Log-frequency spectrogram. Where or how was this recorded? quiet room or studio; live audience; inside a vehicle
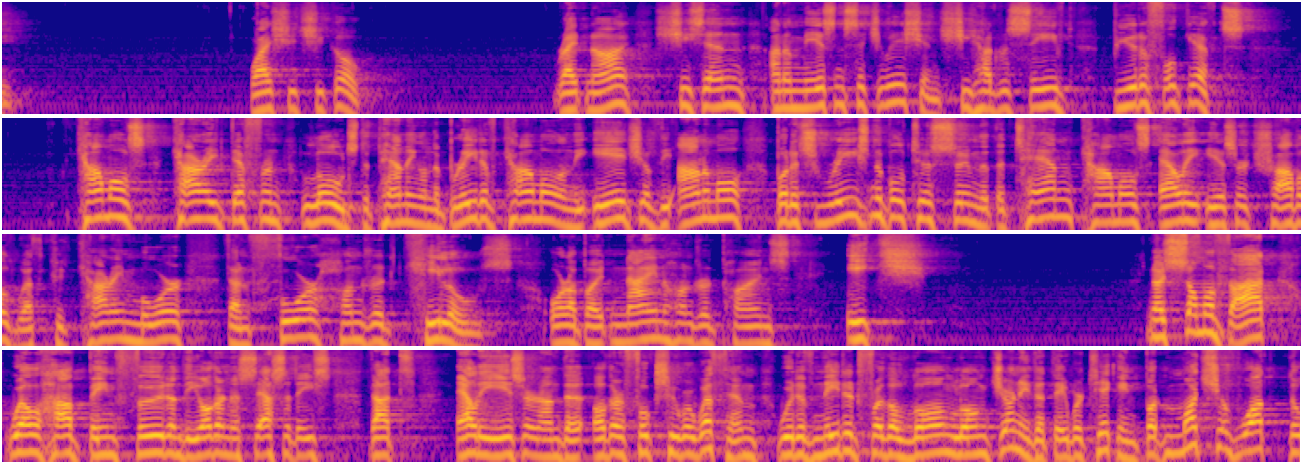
live audience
